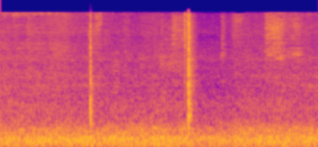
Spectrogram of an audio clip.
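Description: Steady low drone of an airliner cabin, with two sharp clicks a little over half a second apart, the second louder.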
